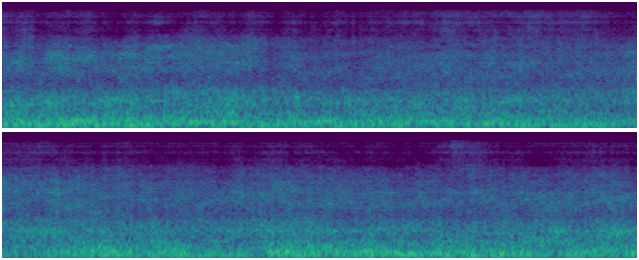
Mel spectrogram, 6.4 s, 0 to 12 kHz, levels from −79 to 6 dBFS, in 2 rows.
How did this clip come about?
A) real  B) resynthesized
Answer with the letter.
B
